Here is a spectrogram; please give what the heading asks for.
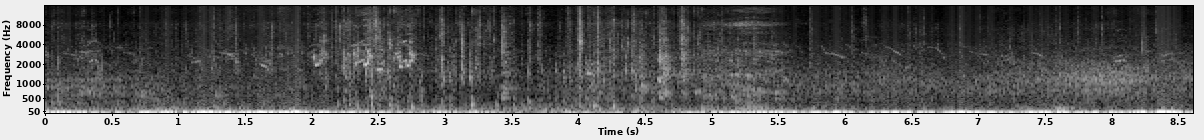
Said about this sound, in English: So here's our ducks.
